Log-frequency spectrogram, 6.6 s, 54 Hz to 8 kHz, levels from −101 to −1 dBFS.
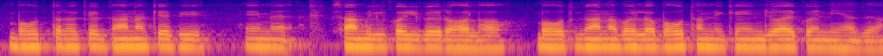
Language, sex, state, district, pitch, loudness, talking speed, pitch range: Bhojpuri, male, Bihar, Gopalganj, 125 Hz, -25 LUFS, 200 wpm, 120-125 Hz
